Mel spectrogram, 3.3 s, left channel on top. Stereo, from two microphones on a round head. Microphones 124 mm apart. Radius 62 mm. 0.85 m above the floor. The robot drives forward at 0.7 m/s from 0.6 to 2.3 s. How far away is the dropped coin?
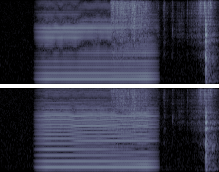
About 1.1 m.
